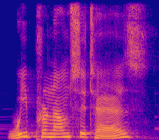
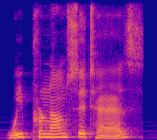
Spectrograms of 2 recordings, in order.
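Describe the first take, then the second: The two takes are said the same way.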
